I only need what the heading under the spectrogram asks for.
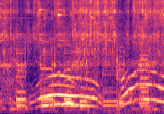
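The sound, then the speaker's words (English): A continuous, fairly loud rush of coins rattling and clinking as they pour into a counting machine, with a tonal hum that swoops up and down underneath. “Dump all of your coins into this machine and let's see how much you get.”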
